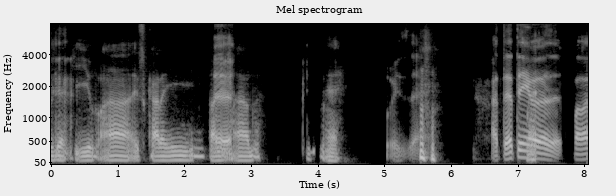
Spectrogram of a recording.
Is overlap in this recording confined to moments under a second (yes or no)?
yes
